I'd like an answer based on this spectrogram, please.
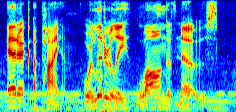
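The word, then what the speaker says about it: אֶרֶךְ אַפַּיִם: in Hebrew the phrase slow to anger is pronounced Eric aayam or literally long of nose but what does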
